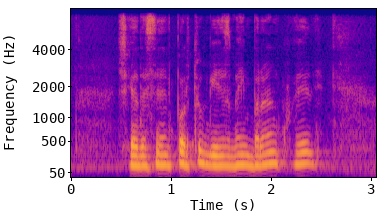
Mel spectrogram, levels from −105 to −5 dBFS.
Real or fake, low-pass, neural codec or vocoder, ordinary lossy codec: fake; 7.2 kHz; codec, 16 kHz, 16 kbps, FunCodec, trained on Chinese and English, 50 frames a second; none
